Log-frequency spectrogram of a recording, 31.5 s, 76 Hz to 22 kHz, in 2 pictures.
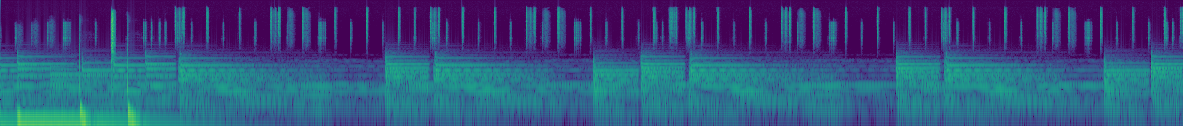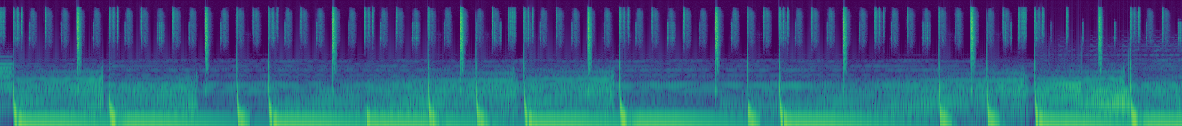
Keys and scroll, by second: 1.2 typing, 3.5 Left, 3.6 Left, 4.2 Right, 8.1 Down, 8.3 Down, 9.2 Up, 13.1 Return, 13.8 Up, 14.2 Left, 15.1 Return, 16.0 typing, 21.8 Return, 24.9 Return, 29.1 Return.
